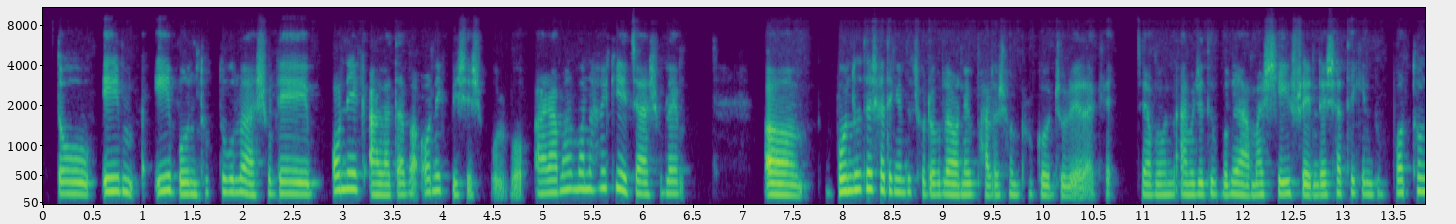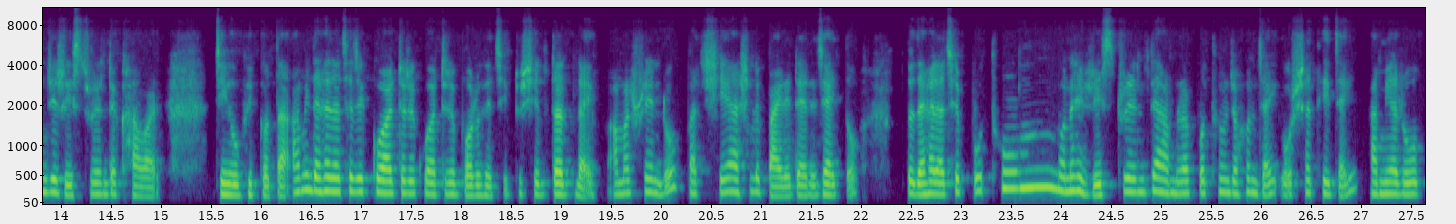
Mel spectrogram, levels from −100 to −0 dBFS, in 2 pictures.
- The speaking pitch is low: No, high, 190 Hz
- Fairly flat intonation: No, average, 3.3 semitones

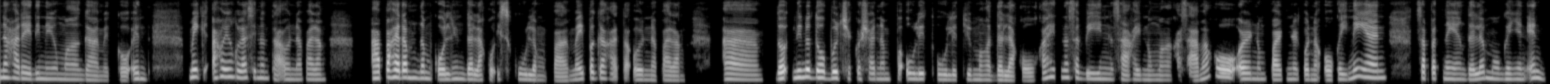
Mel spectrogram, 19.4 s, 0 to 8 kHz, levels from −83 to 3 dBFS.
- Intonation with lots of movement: No, average, 4.0 semitones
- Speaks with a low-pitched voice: No, high, 190 Hz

